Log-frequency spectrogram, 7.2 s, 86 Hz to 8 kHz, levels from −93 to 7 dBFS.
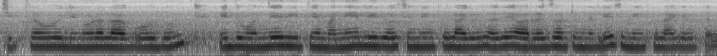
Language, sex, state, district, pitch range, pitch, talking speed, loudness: Kannada, female, Karnataka, Dakshina Kannada, 185-195 Hz, 190 Hz, 135 wpm, -14 LUFS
